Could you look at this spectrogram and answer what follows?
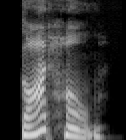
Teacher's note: Notice got home compresses slightly. The T in got softens almost into a quick stop before home.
